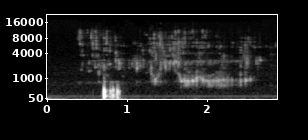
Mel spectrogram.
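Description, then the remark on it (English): Rosé wine poured into a glass: a short clunk, then about a second and a half of soft, gurgling liquid trickling into the glass, fairly quiet with no talking. “Do you mind pouring me some more rosé while I talk about this?”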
